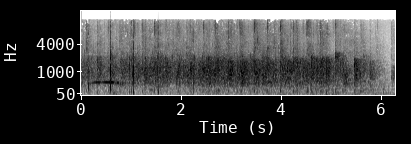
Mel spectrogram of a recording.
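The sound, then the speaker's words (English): A crowd applauds steadily with dense, overlapping claps, holding a fairly even loudness for about five seconds before quickly tapering off at the end. No one speaks over it. The applause welcomes new members just announced at a church. “if you want to receive that kind of round of applause in the future, there's a membership class on October 1st from 9 to noon.”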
